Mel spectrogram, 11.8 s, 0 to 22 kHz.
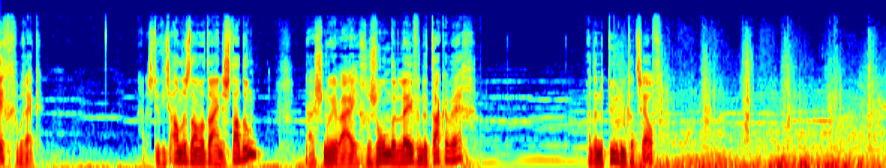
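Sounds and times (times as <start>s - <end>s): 
speech: 0.0s - 0.6s, 1.9s - 6.4s, 7.8s - 9.0s
footsteps of people crunching outdoors: 6.0s - 11.8s
low rumbling wind-like background: 8.3s - 11.8s.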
